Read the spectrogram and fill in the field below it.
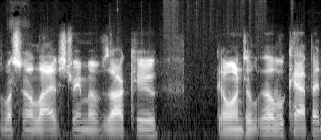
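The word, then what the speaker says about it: Xaku: Oh, Zaku. Zaku. Thank you. Pronounce the X as a Z and done. Zaku.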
